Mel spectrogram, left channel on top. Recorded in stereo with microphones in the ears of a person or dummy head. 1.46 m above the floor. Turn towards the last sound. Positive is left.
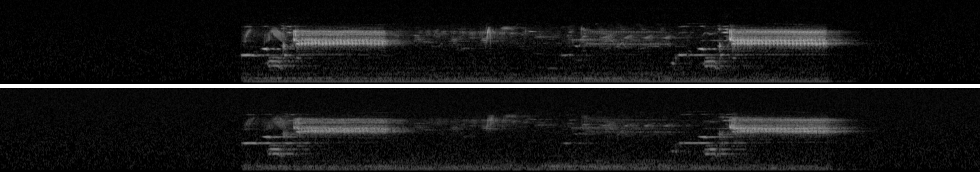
turn(degrees=60)  # may be behind; listen again after turning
